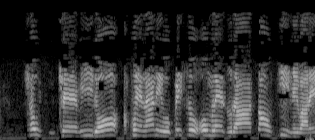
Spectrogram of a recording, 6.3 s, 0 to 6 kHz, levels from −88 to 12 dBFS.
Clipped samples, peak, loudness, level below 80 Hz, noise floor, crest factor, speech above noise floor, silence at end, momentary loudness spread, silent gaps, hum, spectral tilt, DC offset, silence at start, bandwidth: under 0.1%; -4 dBFS; -21 LUFS; -62 dBFS; -58 dBFS; 18 dB; 36 dB; 0 s; 7 LU; none; none; -5 dB/octave; under 0.1%; 0.5 s; 5.8 kHz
